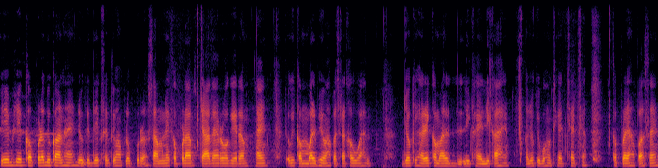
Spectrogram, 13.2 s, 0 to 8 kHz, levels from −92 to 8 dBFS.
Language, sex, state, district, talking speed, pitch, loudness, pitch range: Hindi, male, Chhattisgarh, Korba, 220 wpm, 120 Hz, -23 LUFS, 120-130 Hz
